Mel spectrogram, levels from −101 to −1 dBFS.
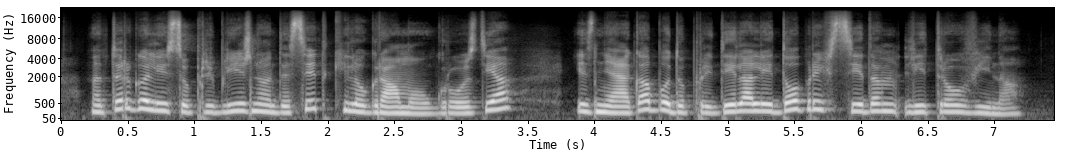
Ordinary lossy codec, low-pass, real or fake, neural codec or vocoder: none; 19.8 kHz; fake; autoencoder, 48 kHz, 128 numbers a frame, DAC-VAE, trained on Japanese speech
